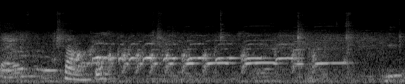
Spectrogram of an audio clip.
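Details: Zebra dove singing in the morning among other doves: a rapid staccato series of short, bright, repeated notes running for about three seconds, slightly falling, with human voices faintly nearby.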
